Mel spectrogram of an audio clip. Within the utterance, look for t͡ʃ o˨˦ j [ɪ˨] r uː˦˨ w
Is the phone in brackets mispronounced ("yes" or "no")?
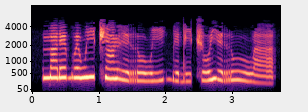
no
